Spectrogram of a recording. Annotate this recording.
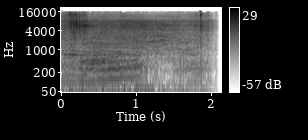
engine model high revs
Vehicle's engine high rev noise
high-rev, engine, car, vehicle, idle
